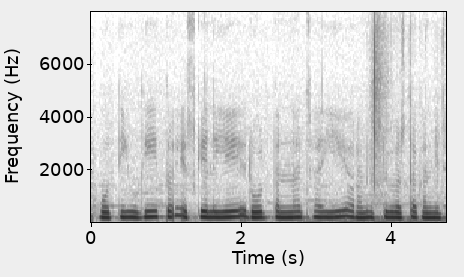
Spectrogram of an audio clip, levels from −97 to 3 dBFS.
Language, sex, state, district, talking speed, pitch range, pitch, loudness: Hindi, female, Bihar, Sitamarhi, 190 wpm, 200-220 Hz, 210 Hz, -21 LUFS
